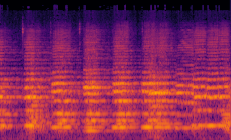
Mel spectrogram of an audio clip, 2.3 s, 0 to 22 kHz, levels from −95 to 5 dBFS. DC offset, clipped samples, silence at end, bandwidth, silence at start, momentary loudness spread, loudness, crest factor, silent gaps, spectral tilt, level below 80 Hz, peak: under 0.1%; under 0.1%; 0 s; 16.5 kHz; 0 s; 3 LU; -21 LUFS; 12 dB; none; -2.5 dB/octave; -58 dBFS; -8 dBFS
